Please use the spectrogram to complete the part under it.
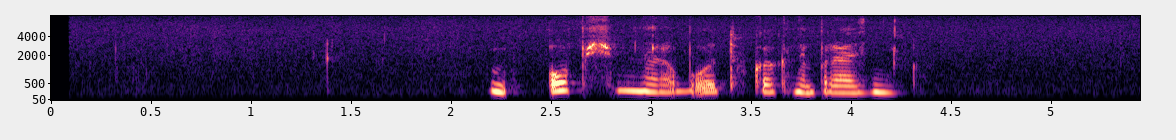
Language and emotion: Russian, neutral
